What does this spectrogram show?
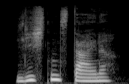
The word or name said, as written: liechtensteiner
